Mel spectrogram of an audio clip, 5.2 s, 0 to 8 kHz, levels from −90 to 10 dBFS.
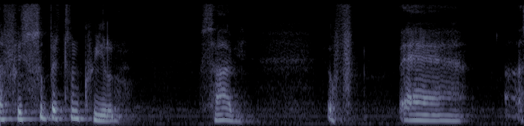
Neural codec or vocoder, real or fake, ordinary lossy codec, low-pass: none; real; none; 7.2 kHz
